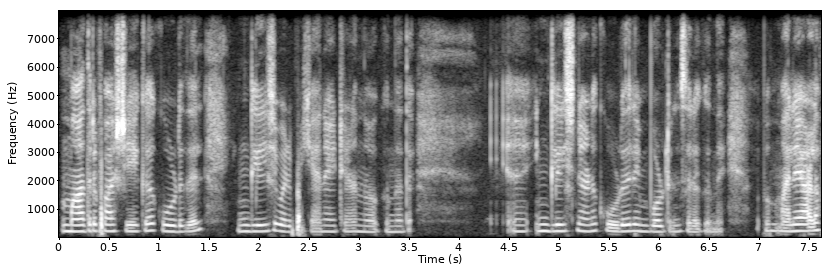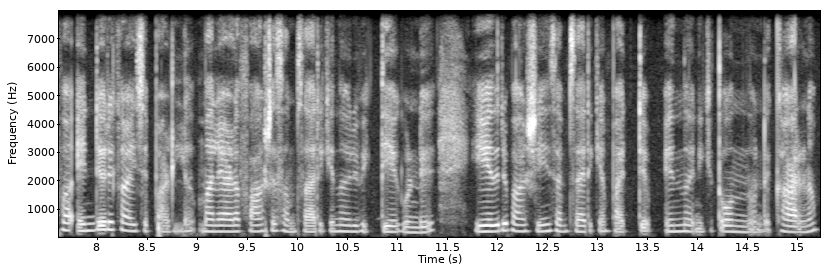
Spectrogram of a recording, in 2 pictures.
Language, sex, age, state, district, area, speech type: Malayalam, female, 18-30, Kerala, Palakkad, rural, spontaneous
